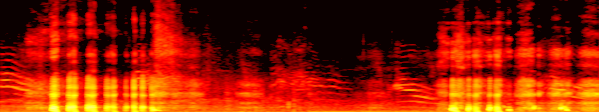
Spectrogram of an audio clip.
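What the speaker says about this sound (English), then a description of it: "found me a little temple cat. She was meowing at me" A small cat at Wat Nang Ratchaworawihan, a historic royal temple, meows in a quick run of close, loud calls, goes quiet, then breaks into another burst of several meows.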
